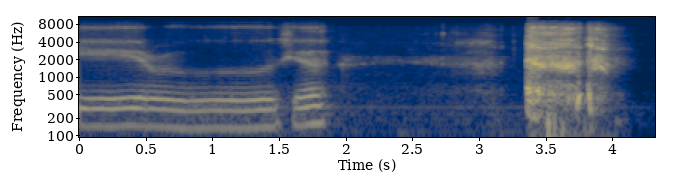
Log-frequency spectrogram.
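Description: A man reciting Quranic Arabic holds a long, steady chanted vowel, then gives a short follow-on syllable. About three and a half seconds in there is a loud cough.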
